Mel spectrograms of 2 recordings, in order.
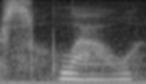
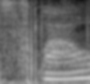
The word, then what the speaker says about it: Slough: Sloth or slough or slaw or something. Shuk. We have the Valley of Oblivion and the gift shop. There's a town in UK called Slough and it's pronounced ow. Okay, Slough.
